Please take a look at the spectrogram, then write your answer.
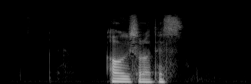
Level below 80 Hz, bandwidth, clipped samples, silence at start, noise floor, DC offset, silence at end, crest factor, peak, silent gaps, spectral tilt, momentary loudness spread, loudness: -64 dBFS; 11 kHz; under 0.1%; 1.1 s; -70 dBFS; under 0.1%; 0.7 s; 22 dB; -6 dBFS; none; -6 dB/octave; 11 LU; -25 LUFS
